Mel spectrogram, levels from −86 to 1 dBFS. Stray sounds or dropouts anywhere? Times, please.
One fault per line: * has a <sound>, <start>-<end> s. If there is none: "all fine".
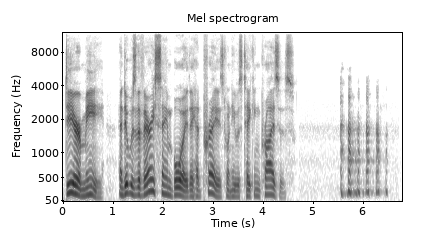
* has a laugh, 5.5-6.5 s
